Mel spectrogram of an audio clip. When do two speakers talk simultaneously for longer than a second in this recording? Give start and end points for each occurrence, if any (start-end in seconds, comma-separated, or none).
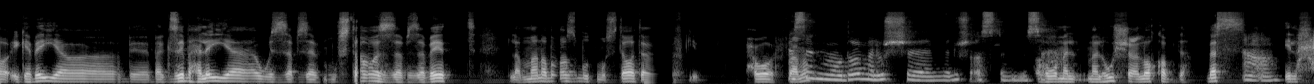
none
